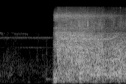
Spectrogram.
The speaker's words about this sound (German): Dieser zog sich bis auf die Unterhose aus und ließ sich ins Wasser gleiten.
